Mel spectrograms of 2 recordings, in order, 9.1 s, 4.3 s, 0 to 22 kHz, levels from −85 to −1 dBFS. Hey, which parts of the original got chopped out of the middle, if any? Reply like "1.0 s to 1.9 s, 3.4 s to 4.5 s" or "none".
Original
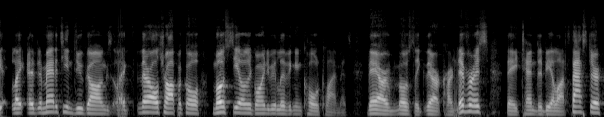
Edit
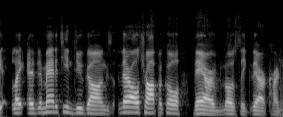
1.7 s to 2.0 s, 3.1 s to 5.5 s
